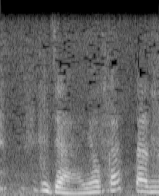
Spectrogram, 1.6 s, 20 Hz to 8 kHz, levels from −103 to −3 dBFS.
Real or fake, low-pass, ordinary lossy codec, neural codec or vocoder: real; 7.2 kHz; none; none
